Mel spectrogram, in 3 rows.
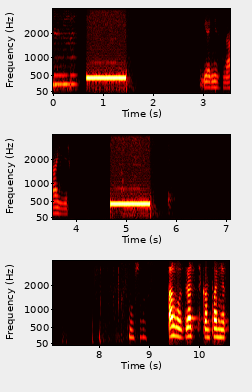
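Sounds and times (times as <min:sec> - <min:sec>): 
buzzy multi-toned telephone tone while a call is transferred: 0:00.7 - 0:01.5, 0:04.7 - 0:05.5
speech: 0:03.0 - 0:04.0, 0:08.6 - 0:10.5.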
